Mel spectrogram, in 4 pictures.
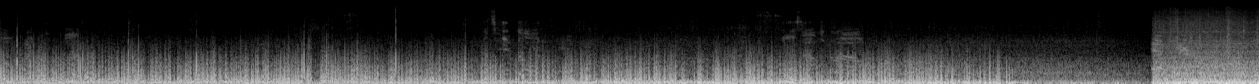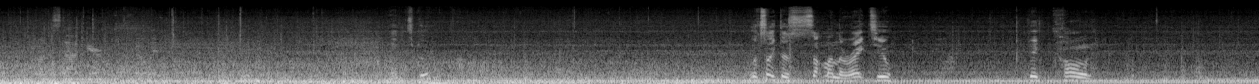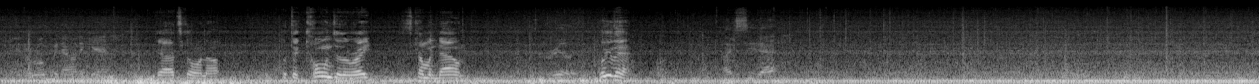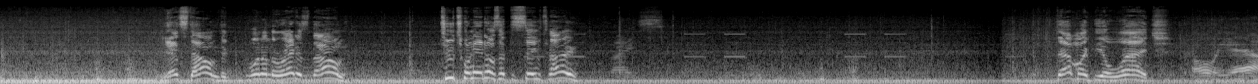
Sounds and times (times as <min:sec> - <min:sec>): Vehicle: 0:00.0 - 0:50.3
Speech: 0:04.8 - 0:05.8, 0:07.8 - 0:08.6, 0:13.0 - 0:14.3, 0:20.1 - 0:22.2, 0:22.8 - 0:23.6, 0:25.3 - 0:27.4, 0:28.0 - 0:29.9, 0:32.4 - 0:33.1, 0:39.4 - 0:41.3, 0:42.2 - 0:44.4, 0:48.3 - 0:50.3.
